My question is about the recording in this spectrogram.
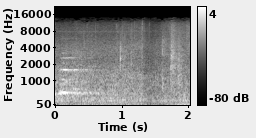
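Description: Inside an Otis Gen2 lift car: a brief tone right at the start, then a steady low hum with a single click about a second in.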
